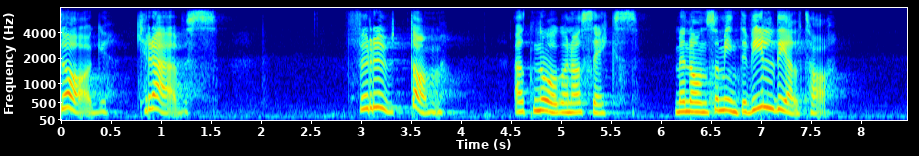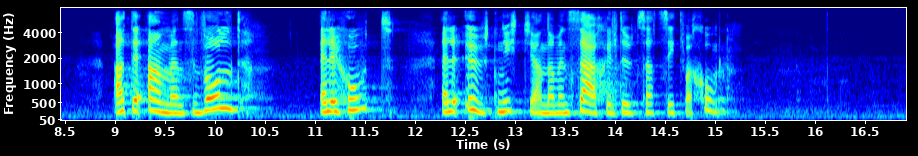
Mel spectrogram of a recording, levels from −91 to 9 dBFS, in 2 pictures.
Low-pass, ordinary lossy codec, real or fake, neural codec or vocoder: 7.2 kHz; none; real; none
